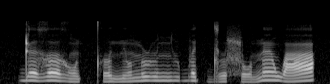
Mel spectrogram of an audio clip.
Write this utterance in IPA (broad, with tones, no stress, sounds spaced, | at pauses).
ɖ ɛ˦˨ ɣ ɜ˦˨ ɣ õ˩ tʲ t̪ʰ ə˩˧˩ nʲ õ˨˥ n ɹ ʏ˦ ɲ ɨ˦ b ɛ˦ tʲ d ʏ˩˧˩ ɬ o˩ n ɛ̃˦ w a˨˥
